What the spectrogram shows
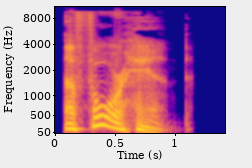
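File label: "aforehand", British English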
